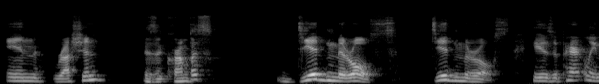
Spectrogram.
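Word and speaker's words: Дед Мороз: And do you know what Father Frost's name, how it's pronounced in Russian? Is it Krampus? Did Moroz.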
